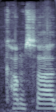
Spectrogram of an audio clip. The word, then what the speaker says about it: خمسة: খামসা খামসা যে জিনিসটা, সেটা হচ্ছে আমরা যদি বলি দক্ষিণ এশিয়ান একটা খামসা, যেটা প্রকৃত অর্থ হবে কিন্তু খামসা, খ দিয়ে আল হরফ আর আরবি হরফ খ দিয়ে উচ্চারণ করতে হবে।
